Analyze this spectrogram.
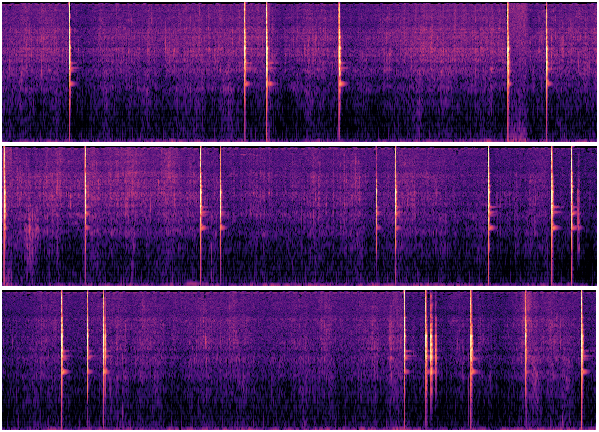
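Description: Mountain bike riding down a dirt singletrack: a low rumble of tyres on dirt, broken by irregular sharp clicks and knocks as the bike and camera jolt over bumps.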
